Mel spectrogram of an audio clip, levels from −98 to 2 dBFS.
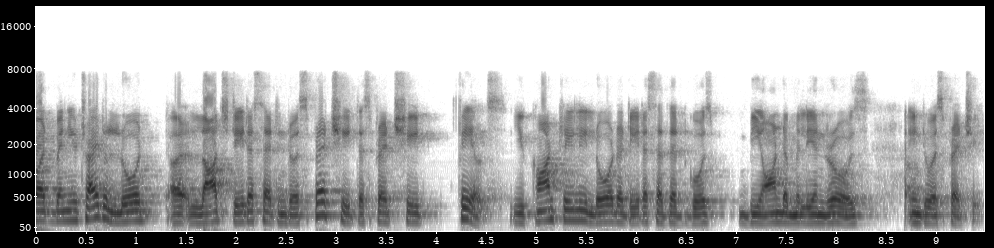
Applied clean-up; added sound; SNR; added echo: neural mask model Resemble Enhance denoiser.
